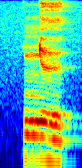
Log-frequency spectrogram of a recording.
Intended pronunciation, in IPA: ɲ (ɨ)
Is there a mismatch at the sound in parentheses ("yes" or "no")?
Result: no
